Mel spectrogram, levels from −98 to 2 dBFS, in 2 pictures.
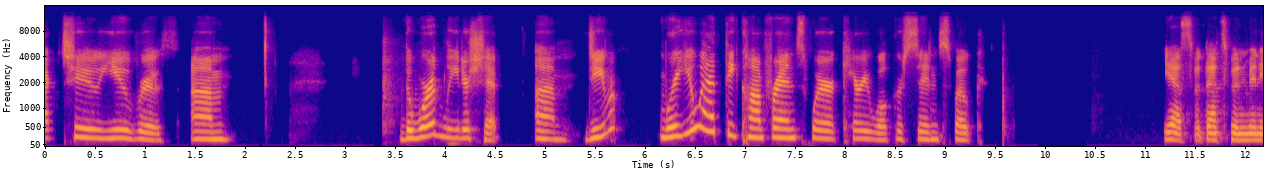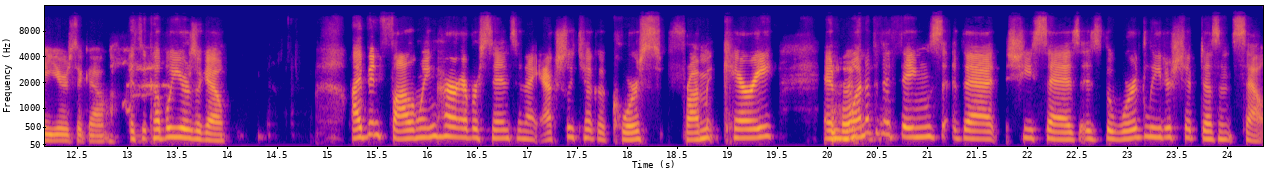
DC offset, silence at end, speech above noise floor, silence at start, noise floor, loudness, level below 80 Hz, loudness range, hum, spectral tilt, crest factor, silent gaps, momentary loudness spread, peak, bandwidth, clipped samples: under 0.1%; 0 s; 61 dB; 0 s; -84 dBFS; -22 LUFS; -68 dBFS; 5 LU; none; -3.5 dB/octave; 18 dB; 2.13-2.18 s, 3.29-3.38 s, 6.05-6.12 s, 9.51-9.57 s, 9.92-10.42 s; 11 LU; -4 dBFS; 12.5 kHz; under 0.1%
